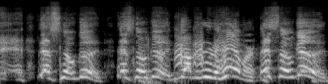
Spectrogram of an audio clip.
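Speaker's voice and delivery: very loud, high-pitched hillbilly drawl. Recalling one of the Texas Chainsaw brothers, in the Hitchhiker's hillbilly voice. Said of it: "the latent hillbilly in my soul".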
